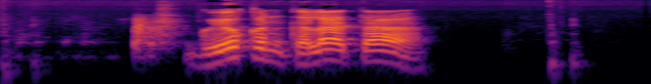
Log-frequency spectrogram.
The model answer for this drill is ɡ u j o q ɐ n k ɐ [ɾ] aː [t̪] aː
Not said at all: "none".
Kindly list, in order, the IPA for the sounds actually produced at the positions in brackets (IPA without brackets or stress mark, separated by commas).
l, t̪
